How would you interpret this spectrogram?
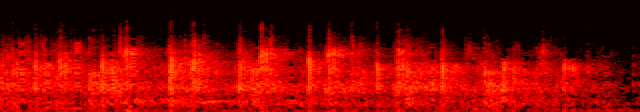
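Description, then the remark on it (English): A crowd claps their hands to the Lord in a steady, dense wash of overlapping hand claps that holds for a few seconds and then starts to thin out, with no voices standing out. “Clap your hands to the Lord if you're thankful for that.”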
